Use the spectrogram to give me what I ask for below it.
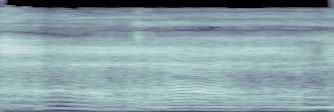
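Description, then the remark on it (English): A raspy, wheezing growl held steadily for under two seconds, fairly loud, with a rough rattling tone, like a voice imitating a hoarse, emphysemic coyote snarl. “The emphysemic coyote.”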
